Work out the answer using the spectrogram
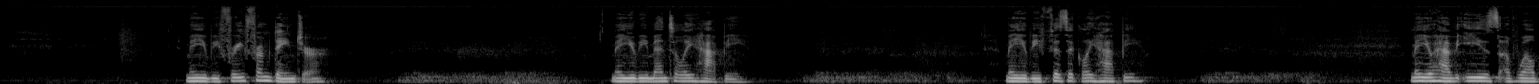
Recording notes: sermon delivered on May 1, 2016.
